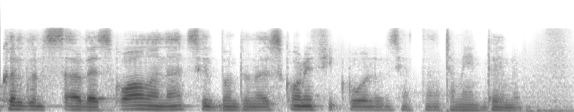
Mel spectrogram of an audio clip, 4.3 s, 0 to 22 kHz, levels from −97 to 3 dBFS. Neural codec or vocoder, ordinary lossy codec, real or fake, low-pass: codec, 16 kHz, 0.5 kbps, X-Codec, HuBERT features, trained on balanced general audio; none; fake; none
